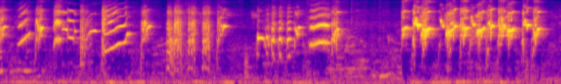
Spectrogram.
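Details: Javan myna singing loud varied phrases: swooping whistles, harsh buzzy bursts and rapid scratchy chatter in near-continuous sequence; played to make other mynas sing.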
